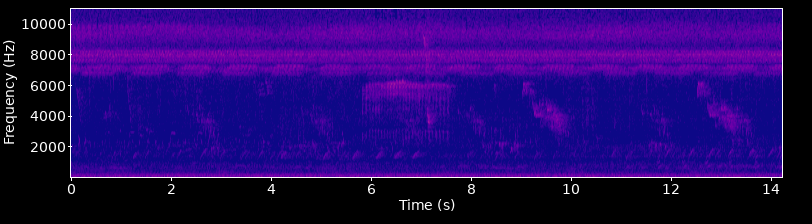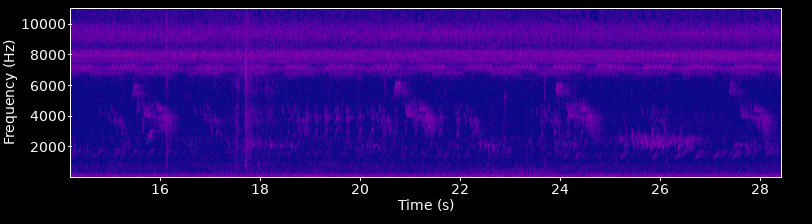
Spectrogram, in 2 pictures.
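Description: Outdoor ambience: a steady low rumble, with a bird repeating a short falling chirp every second or two and faint bursts of rapid ticking calls.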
